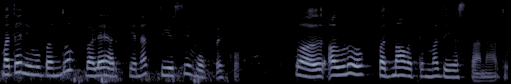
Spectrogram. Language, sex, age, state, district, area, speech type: Kannada, female, 30-45, Karnataka, Shimoga, rural, spontaneous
